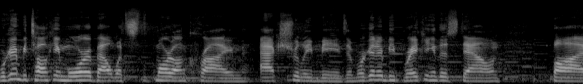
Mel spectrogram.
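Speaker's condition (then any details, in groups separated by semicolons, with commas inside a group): No condition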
